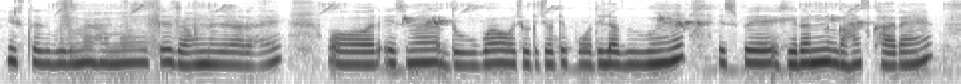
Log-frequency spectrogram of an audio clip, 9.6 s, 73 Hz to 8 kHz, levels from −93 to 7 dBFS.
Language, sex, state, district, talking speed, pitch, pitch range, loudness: Hindi, female, Bihar, Madhepura, 160 wpm, 230 Hz, 225-245 Hz, -26 LUFS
